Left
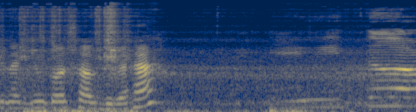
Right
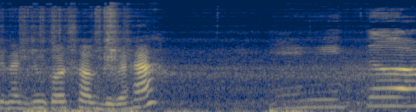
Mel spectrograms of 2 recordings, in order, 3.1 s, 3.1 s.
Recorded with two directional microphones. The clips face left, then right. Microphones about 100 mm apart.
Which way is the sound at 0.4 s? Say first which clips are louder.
Even; 15° left (ahead or behind).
